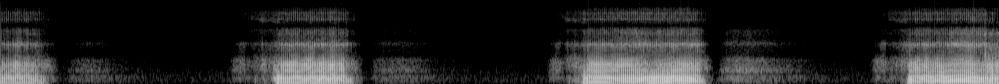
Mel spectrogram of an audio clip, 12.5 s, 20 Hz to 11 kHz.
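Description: Deep, loud, regular snores on each inhalation with a softer exhalation between, about 14 breaths a minute; steady rhythmic snoring.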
